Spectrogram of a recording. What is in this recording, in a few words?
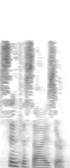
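"synthesizer", English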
